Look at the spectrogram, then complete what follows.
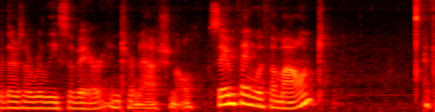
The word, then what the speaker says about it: international: For example, in a word like international, I either will say it with a true T, international, you'll hear that T. Often you'll hear international. Often you'll hear that said more like international. So this one, international, is not technically correct in the dictionary, but many native speakers use that.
